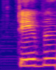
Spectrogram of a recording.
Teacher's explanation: टेबल में हम टे को ज़्यादा स्ट्रांगली पढ़ते हैं, उसको लॉन्ग करते हैं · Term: सिलेबल स्ट्रेस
